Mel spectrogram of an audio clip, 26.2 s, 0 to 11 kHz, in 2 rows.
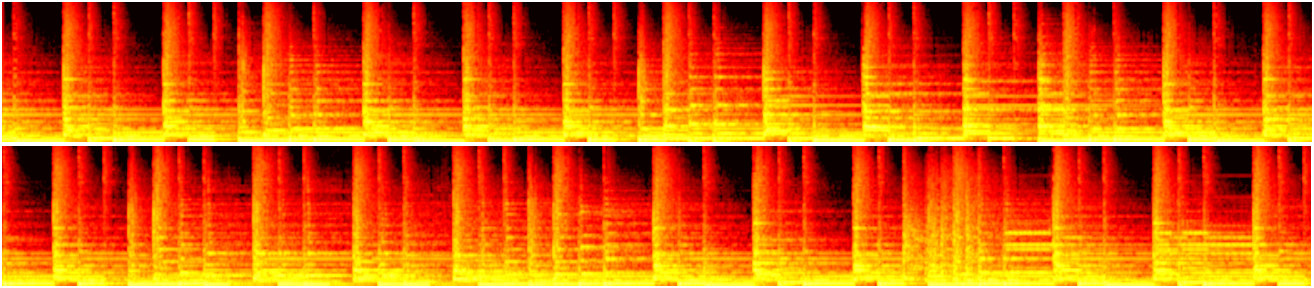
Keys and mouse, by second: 0.0-0.6 middle drag, 1.1-1.7 drag, 2.2 s, 2.3 x, 2.7 click, 3.3 click, 5.1-5.8 drag, 6.2-7.2 middle drag, 7.7-8.4 ctrl+middle drag, 9.4 click, 17.7 middle click, 18.1 middle click, 19.3-21.9 drag, 23.1 click, 23.9 click, 24.8-25.3 shift+middle drag.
